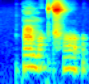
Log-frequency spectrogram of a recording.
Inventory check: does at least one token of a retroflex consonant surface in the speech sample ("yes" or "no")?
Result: no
